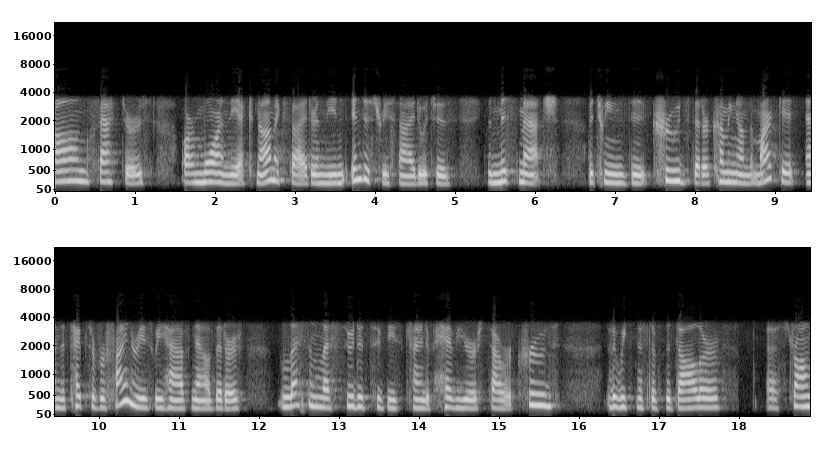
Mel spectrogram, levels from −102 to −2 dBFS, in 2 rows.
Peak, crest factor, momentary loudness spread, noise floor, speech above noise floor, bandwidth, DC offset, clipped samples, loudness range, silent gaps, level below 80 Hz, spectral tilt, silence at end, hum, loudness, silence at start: -12 dBFS; 14 dB; 6 LU; -54 dBFS; 28 dB; 3.8 kHz; under 0.1%; under 0.1%; 2 LU; none; -84 dBFS; -4.5 dB/octave; 0 s; none; -26 LUFS; 0 s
